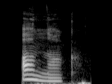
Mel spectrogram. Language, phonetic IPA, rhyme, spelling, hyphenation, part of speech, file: Hungarian, [ˈɒnːɒk], -ɒk, annak, an‧nak, pronoun, Hu-annak.ogg
- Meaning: 1. dative singular of az 2. as such, in that capacity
